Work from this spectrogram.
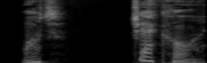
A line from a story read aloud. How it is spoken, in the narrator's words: he cried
